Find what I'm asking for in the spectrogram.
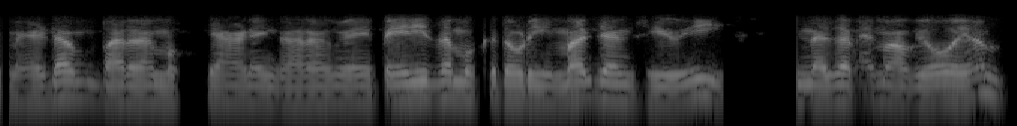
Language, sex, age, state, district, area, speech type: Sindhi, male, 18-30, Gujarat, Surat, urban, conversation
